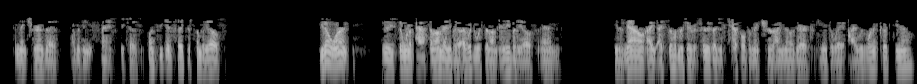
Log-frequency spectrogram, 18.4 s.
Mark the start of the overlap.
none

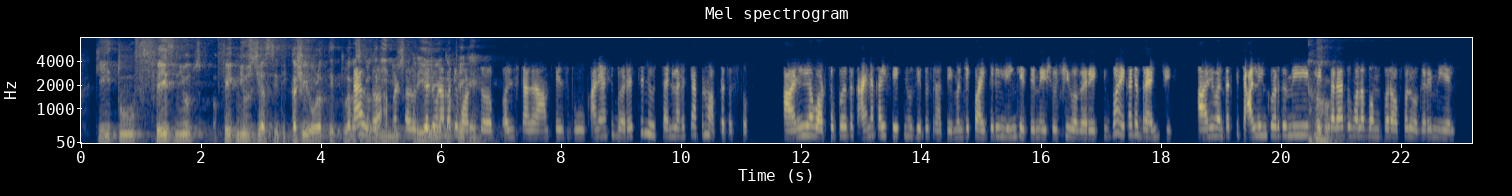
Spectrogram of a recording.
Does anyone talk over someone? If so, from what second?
4.5 s

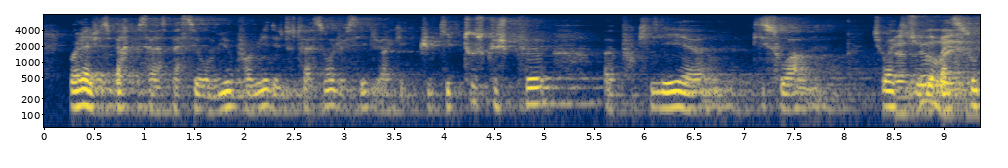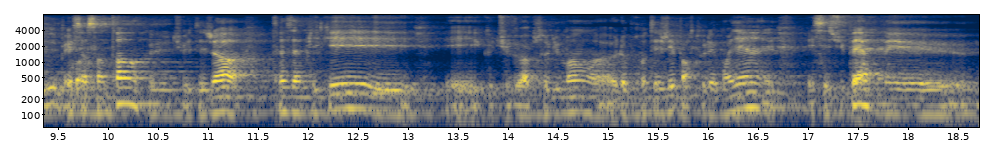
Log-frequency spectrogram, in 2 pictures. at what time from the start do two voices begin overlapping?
8.4 s

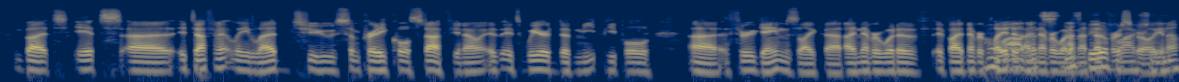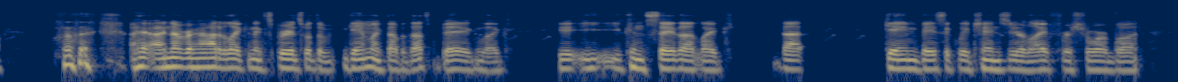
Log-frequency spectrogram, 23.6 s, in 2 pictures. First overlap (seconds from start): 9.8 s

